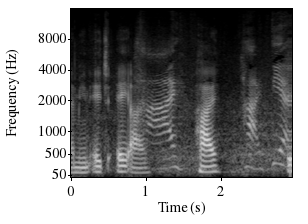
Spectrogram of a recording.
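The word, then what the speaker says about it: Haidian: Hai Dian. H-A-I. Hai. Dian.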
